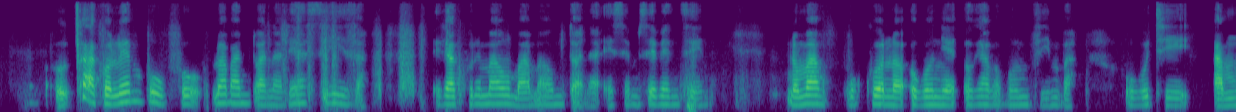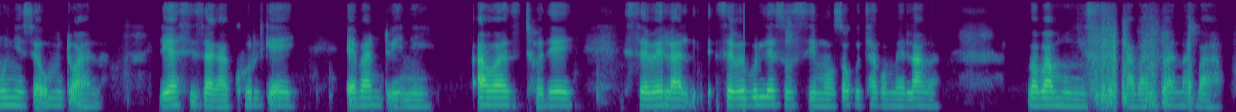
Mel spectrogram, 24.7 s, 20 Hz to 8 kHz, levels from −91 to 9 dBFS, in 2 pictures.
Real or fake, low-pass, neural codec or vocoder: fake; 7.2 kHz; codec, 16 kHz in and 24 kHz out, 1 kbps, XY-Tokenizer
